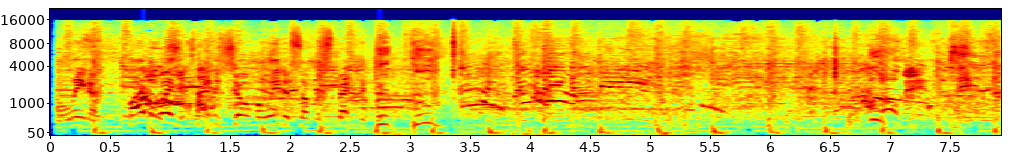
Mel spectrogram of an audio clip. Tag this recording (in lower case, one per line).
music
speech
